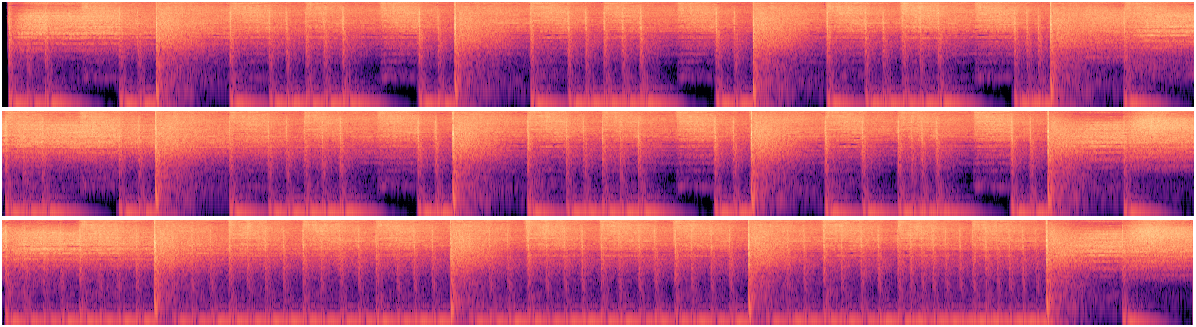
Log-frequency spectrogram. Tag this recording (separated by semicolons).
Drum-Set; Compressed; Mastering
